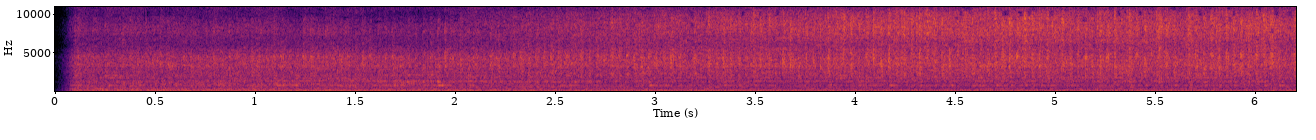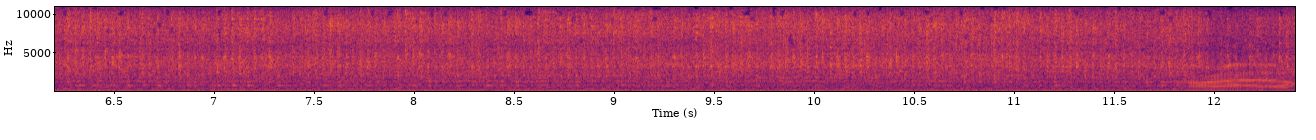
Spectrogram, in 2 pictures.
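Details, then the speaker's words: 1997 Jeep Wrangler TJ 2.5L at warm idle after a drive from town, before repair: uneven metallic clatter from the front of the engine; owner believes a loose, worn timing chain, noise worse when warm. "y'all can hear that but making some racket up here on the front end of the engine i believe most of the engine found this well is from the timing cane if not i've got other issues"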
